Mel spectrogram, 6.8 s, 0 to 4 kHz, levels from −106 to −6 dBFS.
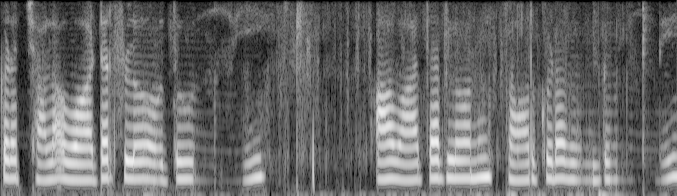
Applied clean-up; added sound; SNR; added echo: neural separator model SepFormer WHAM!.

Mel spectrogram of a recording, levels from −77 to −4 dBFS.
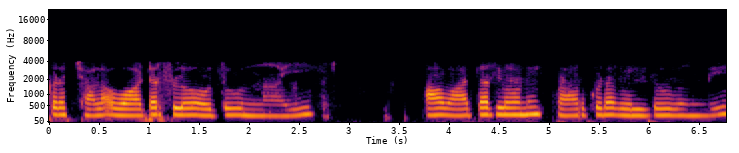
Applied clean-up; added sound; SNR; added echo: neural mask model Resemble Enhance denoiser.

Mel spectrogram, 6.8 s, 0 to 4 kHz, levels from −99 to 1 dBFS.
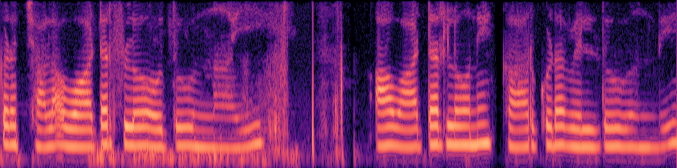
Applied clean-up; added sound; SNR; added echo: none; none; none; none.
